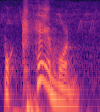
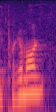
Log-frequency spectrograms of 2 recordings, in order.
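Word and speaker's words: Pokémon: yeah i'm pretty sure in japanese they say pokemon or pokemon pokemon yes as they say it sounds like that they don't accentuate this part ah yeah yay the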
